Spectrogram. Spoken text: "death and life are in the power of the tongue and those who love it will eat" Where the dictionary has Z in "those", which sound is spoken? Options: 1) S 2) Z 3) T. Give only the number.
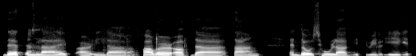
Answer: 1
